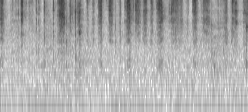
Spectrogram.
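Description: Someone scrubs rust and grime off the race of a ball bearing, making rapid, uneven rasping and rubbing strokes close up with no talking.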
